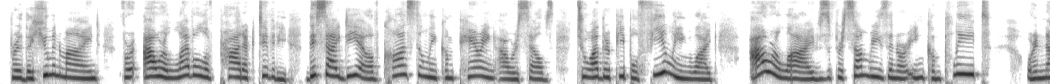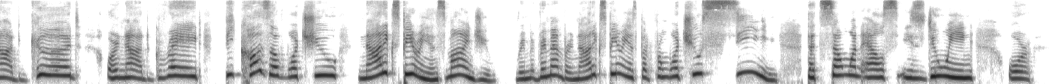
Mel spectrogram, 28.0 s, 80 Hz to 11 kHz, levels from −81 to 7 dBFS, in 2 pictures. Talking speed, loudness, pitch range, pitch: 120 wpm, -18 LUFS, 245-335 Hz, 280 Hz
